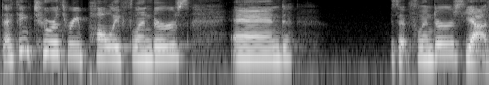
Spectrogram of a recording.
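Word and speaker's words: Polly Flinders: think two or three poly Flinders and is it Flinders yeah so I just found out that it's not poly finders it's poly Flinders everybody told me thanks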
